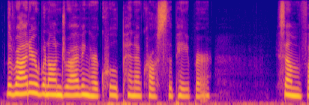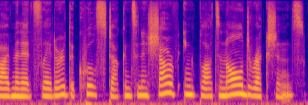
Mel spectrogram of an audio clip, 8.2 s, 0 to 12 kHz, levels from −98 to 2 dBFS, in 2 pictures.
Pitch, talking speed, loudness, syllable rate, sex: 225 Hz, 205 wpm, -17 LUFS, 5.4 syllables/s, female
